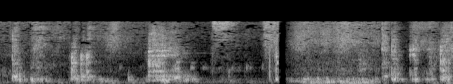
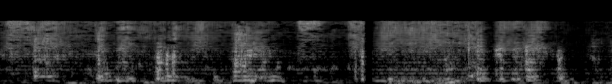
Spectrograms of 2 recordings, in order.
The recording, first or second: first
